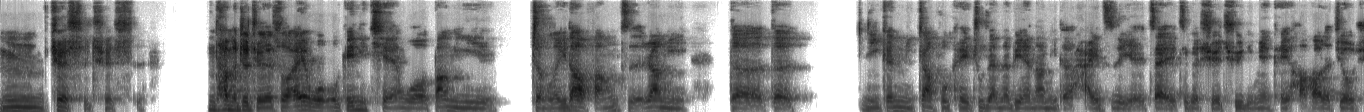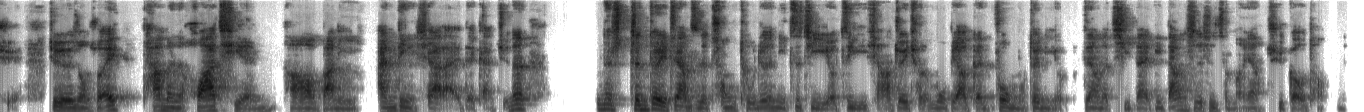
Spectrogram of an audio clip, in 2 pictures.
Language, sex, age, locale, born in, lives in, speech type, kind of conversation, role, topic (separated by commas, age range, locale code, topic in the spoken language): Chinese, male, 25-29, zh-TW, United States, United States, conversation, podcast, host, 你怎么看待父母用钱来表达爱的方式？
